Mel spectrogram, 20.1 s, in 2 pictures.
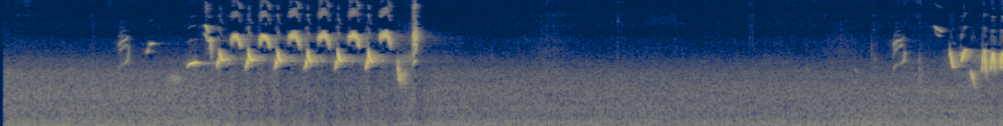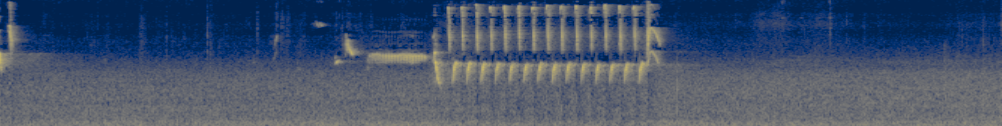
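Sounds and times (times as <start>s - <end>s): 
common nightingale singing: 1.2s - 4.5s, 8.0s - 10.6s, 12.5s - 16.9s.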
